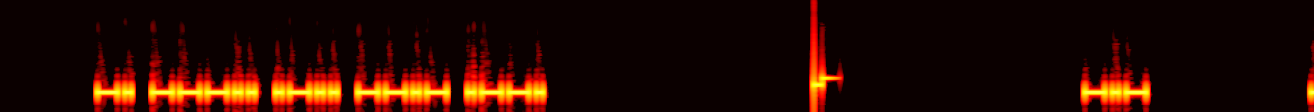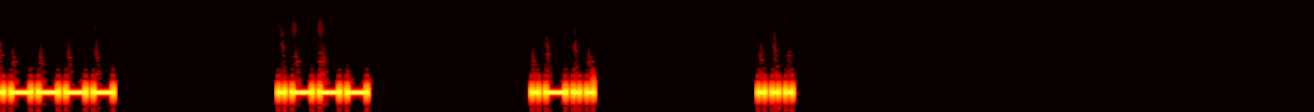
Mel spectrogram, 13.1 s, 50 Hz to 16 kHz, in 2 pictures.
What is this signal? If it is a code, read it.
Morse code, heard as a keyed tone, about 36 wpm, spaced as for 15 wpm, 700 Hz. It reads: N8LQP K1JLS
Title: USA Call Signs - 5 Characters - 8x Character Spacing - 35wpm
